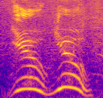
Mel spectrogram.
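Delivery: high, loud ranting comic impression; Orny Adams rant. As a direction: yell it like a fed-up comic on stage. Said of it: "He's like".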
